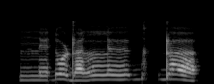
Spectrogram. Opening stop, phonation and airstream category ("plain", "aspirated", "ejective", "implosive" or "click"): implosive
